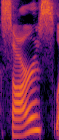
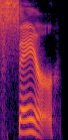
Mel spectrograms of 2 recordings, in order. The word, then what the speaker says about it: Sar: Like what, SARS? Like SARS Bear? But apparently it's pronounced Sare, as in Sarah, Sare. So it's like Sare Bear, which is cute.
